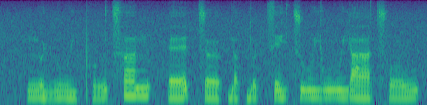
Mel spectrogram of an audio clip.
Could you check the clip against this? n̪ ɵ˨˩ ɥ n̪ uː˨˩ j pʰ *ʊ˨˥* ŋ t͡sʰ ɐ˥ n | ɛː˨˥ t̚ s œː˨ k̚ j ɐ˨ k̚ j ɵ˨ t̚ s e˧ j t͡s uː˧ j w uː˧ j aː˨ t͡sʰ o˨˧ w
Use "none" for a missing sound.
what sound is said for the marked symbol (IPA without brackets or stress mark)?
ʊ˨˥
